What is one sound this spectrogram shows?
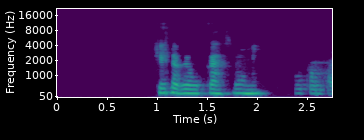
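An elderly woman speaks over an online call.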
